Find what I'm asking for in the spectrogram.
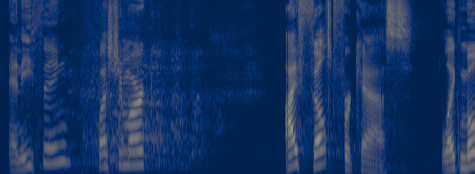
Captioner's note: laughter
